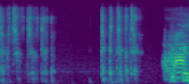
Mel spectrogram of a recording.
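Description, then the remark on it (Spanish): Two quick bursts of rapid keyboard-like clicking separated by a brief silence, followed by a louder voiced, groan-like sound at the end. “Güey, que, se escuchan los clics del teclado”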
